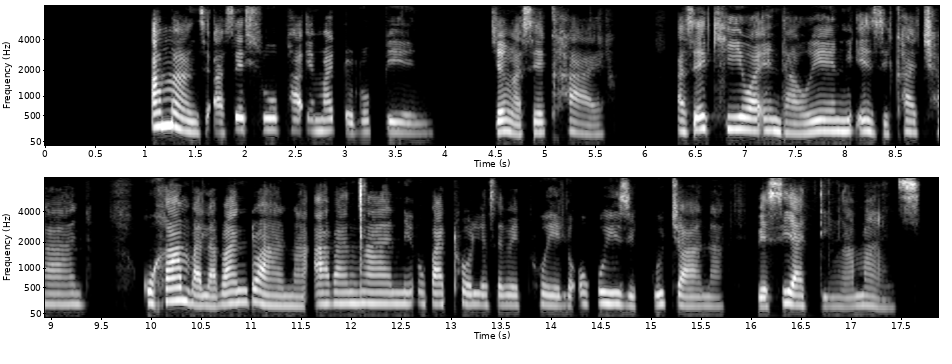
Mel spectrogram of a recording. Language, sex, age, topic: North Ndebele, female, 25-35, health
